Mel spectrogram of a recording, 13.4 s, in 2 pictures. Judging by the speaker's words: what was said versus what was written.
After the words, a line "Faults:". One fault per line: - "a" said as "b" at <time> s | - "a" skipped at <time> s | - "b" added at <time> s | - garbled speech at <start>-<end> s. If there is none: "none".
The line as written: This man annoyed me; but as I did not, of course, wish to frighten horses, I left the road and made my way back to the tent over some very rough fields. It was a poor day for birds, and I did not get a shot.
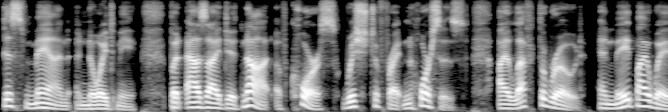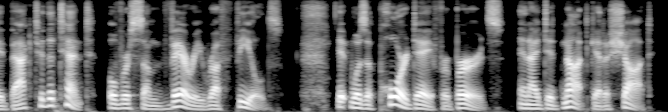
This man annoyed me; but as I did not, of course, wish to frighten horses, I left the road and made my way back to the tent over some very rough fields. It was a poor day for birds, and I did not get a shot.
Faults:
none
